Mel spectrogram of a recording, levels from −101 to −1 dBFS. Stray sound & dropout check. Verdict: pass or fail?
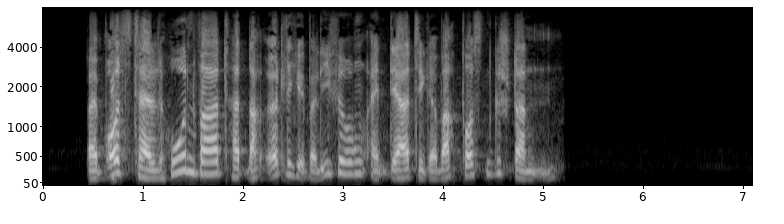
pass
